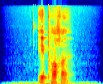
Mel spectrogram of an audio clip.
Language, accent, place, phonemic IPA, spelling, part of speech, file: German, Germany, Berlin, /eˈpɔχə/, Epoche, noun, De-Epoche.ogg
- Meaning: epoch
